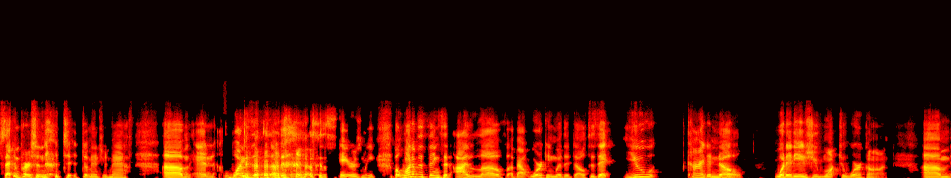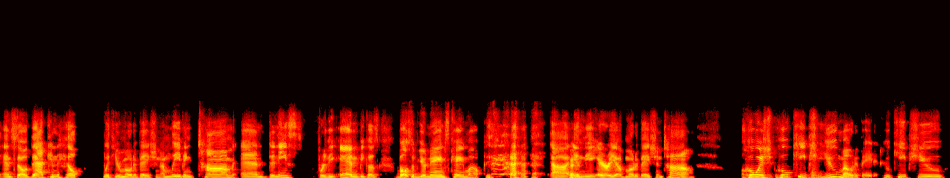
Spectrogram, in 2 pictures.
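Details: Adult woman speaking to a group; normal fluent speech.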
